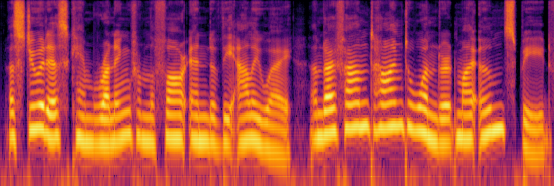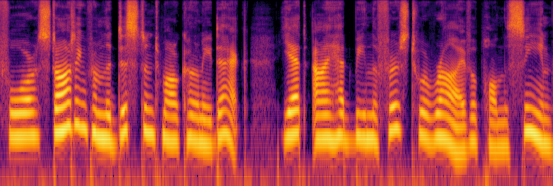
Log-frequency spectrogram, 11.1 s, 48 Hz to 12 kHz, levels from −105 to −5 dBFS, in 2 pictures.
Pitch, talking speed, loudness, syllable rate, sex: 200 Hz, 210 wpm, -19 LUFS, 5.1 syllables/s, female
